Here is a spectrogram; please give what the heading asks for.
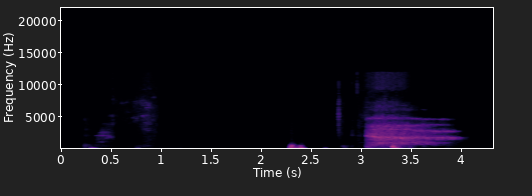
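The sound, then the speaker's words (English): Deep breathing during a guided relaxation exercise: a soft, airy inhale, a pause with a few small breath noises, then a longer and louder breathy exhale, all faint and without talk. “take a few deep breaths. Okay. Take a few deep breaths with me.”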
